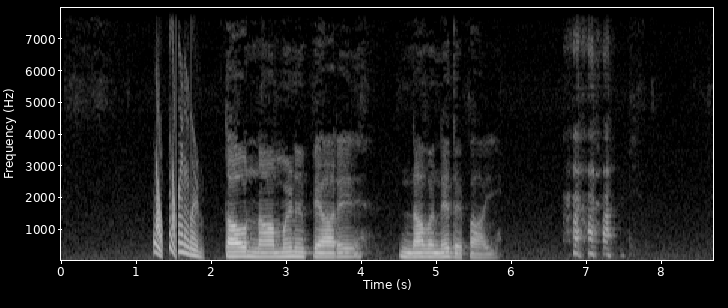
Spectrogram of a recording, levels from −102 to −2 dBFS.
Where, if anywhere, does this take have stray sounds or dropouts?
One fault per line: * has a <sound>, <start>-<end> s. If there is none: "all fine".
* has a chirp, 1.2-1.9 s
* has a laugh, 6.7-7.5 s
